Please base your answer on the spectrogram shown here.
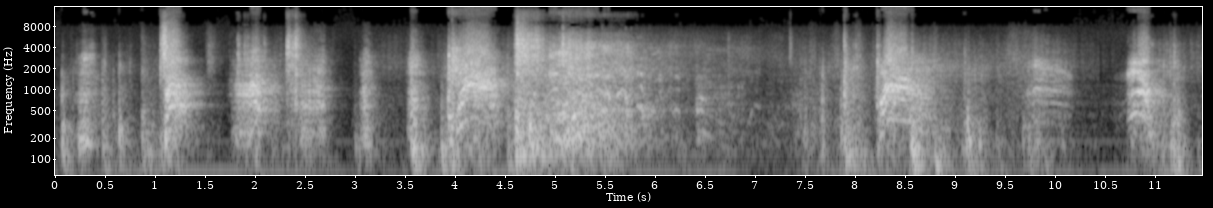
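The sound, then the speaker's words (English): A vicious 800-pound gorilla roars and growls in a series of loud, harsh bursts separated by short pauses. “What's that? It's a vicious 800-pound gorilla. He'll tear him to shreds.”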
